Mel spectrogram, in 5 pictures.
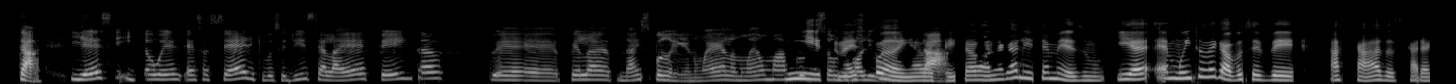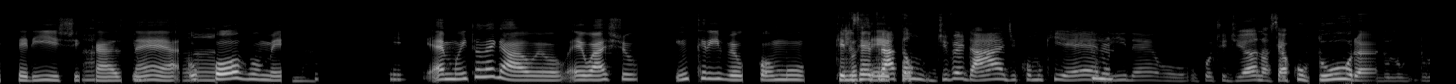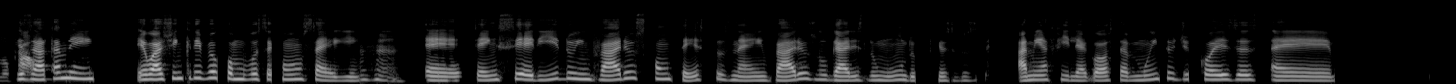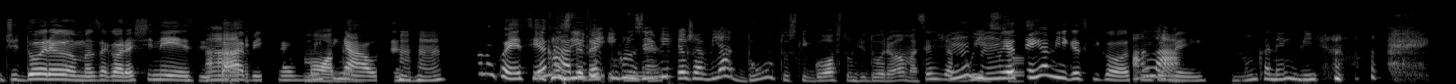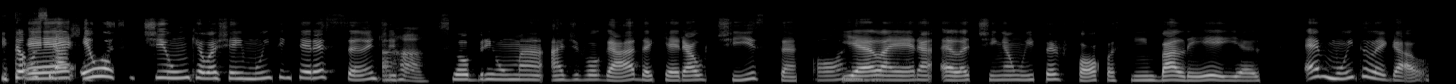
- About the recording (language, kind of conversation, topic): Portuguese, podcast, Como o streaming mudou, na prática, a forma como assistimos a filmes?
- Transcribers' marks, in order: other background noise; tapping; chuckle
